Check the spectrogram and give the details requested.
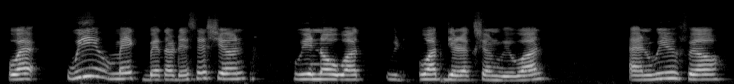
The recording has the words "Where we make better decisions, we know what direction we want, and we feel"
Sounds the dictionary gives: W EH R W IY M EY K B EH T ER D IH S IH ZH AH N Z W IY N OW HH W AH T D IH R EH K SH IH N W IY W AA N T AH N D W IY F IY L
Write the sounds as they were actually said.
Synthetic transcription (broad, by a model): W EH W IY M EY K B EH T ER D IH S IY S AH N W IY N OW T W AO T D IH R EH K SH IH N W IY W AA N T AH N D W IY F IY L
